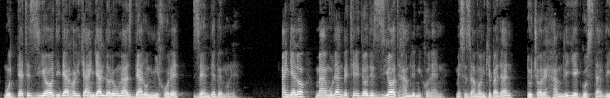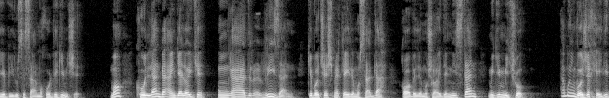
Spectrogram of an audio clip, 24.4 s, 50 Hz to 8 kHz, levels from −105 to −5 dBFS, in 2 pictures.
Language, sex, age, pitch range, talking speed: Persian, male, 50-69, 115-160 Hz, 130 wpm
